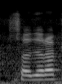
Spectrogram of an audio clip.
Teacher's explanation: qalqalah sugro karena huruf dal sukun berada di tengah kata. Cara membacanya dipantulkan dengan ringan.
